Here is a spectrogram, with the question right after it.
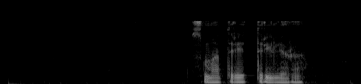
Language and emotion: Russian, neutral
